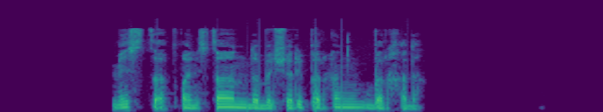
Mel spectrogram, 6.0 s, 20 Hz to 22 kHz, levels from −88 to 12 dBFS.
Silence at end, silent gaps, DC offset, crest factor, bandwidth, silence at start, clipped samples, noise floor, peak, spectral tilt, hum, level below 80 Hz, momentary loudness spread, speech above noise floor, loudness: 1.85 s; none; under 0.1%; 20 dB; 9.4 kHz; 1.15 s; under 0.1%; under -90 dBFS; -8 dBFS; -5.5 dB/octave; none; -60 dBFS; 12 LU; over 66 dB; -25 LUFS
